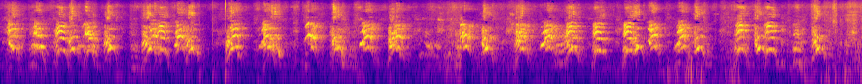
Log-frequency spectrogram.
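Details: Belgian Malinois showing high ball drive, barking in rapid, insistent clusters of two to four sharp barks, each burst separated by brief pauses, keeping up steadily throughout.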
